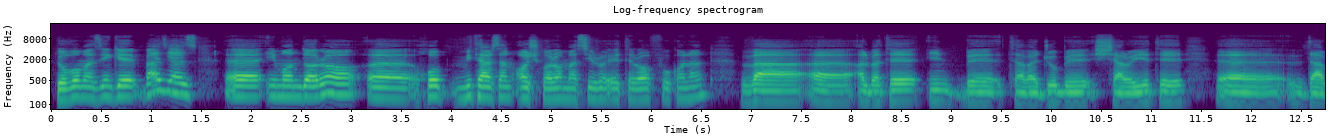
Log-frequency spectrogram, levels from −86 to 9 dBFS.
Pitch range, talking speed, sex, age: 130-180 Hz, 105 wpm, male, 50-69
